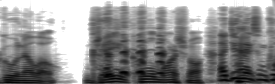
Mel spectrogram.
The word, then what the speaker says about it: Gulinello: Anner said, Frank, I especially love your episodes with Jay, Cool Marshmallow. Rhymes with Gulinello.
